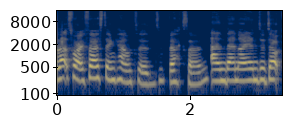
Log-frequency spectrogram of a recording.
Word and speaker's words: Bergson: Sometimes Anglophones are tempted to say Bergson, but actually that's not that would be, I guess, the French pronunciation, but that's not how it's pronounced because it's Bergson.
